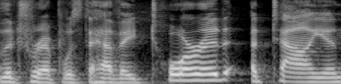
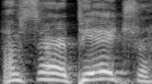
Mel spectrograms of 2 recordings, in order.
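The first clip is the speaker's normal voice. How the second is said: mock flustered, apologetic tone, higher; 6 semitones higher, 3 dB louder than usual. Acting out a daydreaming wife caught drifting off: put-on flustered apology. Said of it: "And she's like".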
